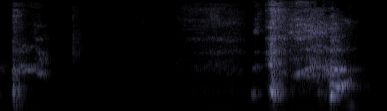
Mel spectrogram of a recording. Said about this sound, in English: Love those first coughs.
